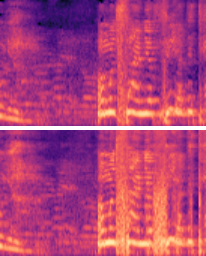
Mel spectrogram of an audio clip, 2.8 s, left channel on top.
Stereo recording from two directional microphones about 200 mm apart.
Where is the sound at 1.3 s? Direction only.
45° right (ahead or behind).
